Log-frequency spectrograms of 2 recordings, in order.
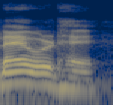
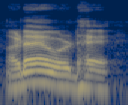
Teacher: ये दो ऐसे हैं जिनको भाई उप व्यंजन बोलते हैं मतलब जीभ जो है हमारी एकदम से ऊपर उठेगी और धड़ाम से नीचे गिरेगी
